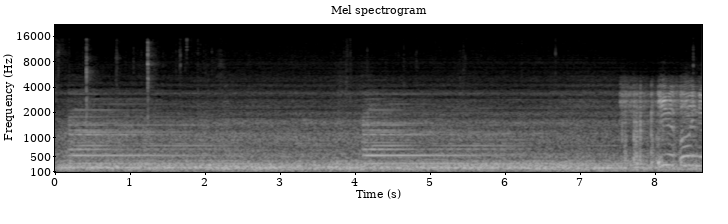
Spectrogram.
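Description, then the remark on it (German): A large church bell tolls twice, about four seconds apart, striking the hour, each deep strike ringing out in a long, humming decay over a steady wash of crowd noise and murmured voices. “Und nun die große Glocke, die die Anzahl der Stunden verkündet.”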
